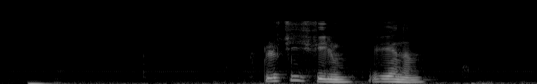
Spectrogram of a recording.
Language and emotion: Russian, neutral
